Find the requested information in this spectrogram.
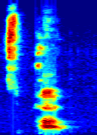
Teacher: Superb is a bisyllabic adjective and it is stressed on the second syllable as superb. Superb is pronounced louder and longer.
